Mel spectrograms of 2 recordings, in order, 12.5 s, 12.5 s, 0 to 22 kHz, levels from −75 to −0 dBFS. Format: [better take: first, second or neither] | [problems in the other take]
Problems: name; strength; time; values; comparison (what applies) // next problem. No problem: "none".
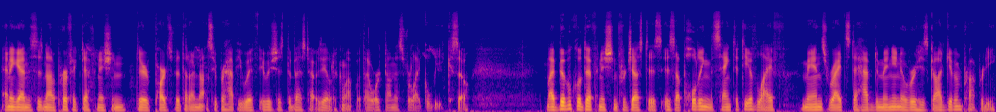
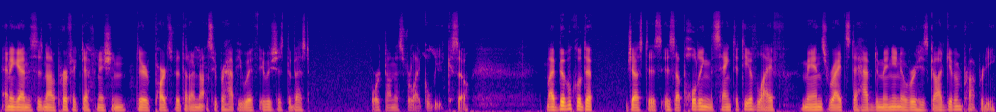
first | audio cutting out; at 4 s for 1 s and at 7.5 s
